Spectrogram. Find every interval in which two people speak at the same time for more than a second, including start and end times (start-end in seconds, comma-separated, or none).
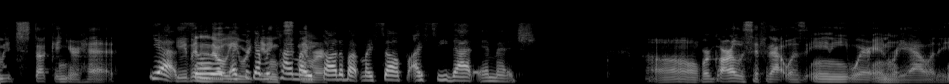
1.7-3.2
